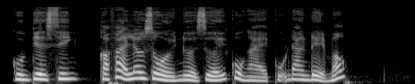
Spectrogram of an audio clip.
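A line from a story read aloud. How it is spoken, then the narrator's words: Laughing loudly. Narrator (Vietnamese): Mạt Mạt nói rồi cười to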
